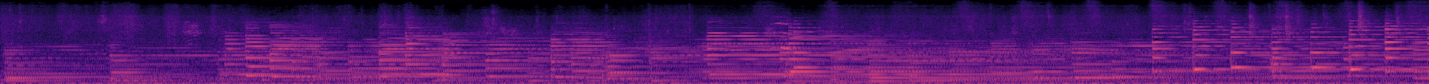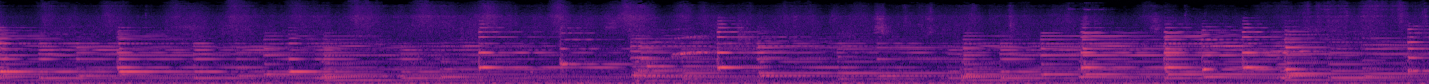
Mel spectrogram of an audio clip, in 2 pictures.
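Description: Grand piano with a clear acrylic case played live: a melody over chords, notes ringing and overlapping. A steady low hum runs underneath.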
